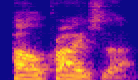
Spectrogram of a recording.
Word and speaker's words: Preisler: so you try again PA kryler yeah yes that is correct it's a German German name kind of so it's pronounced like you would read German EI I is i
